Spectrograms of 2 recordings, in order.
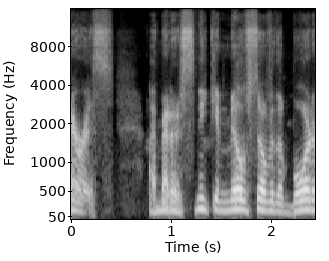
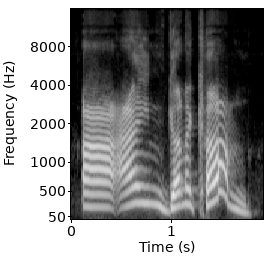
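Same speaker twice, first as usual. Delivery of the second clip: pitched up and dragged out; 7 semitones higher than usual. Reading a viewer's chat message that asks for it: Kermit voice. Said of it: "Also in Kermit voice".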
